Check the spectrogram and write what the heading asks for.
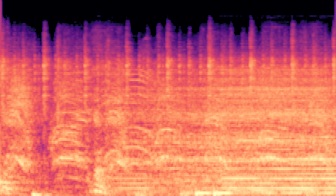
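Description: A live rockabilly band of electric guitar, upright bass and drums playing. The music thins out for about the first second, then comes back fuller with held guitar and bass notes over cymbal ticks.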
